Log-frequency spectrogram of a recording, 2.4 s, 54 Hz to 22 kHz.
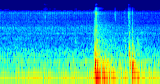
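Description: A car door on a Mercedes-AMG C43 estate shuts with one loud thump about one and a half seconds in, followed by a short click near the end as the next door's handle is taken. A steady low hum runs underneath.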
